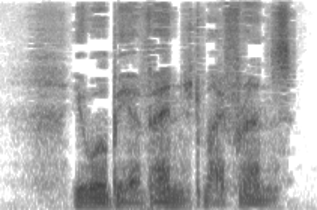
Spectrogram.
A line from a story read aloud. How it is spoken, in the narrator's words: whispered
